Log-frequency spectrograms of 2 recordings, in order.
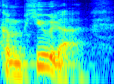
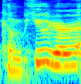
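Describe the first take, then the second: First: The final R sound is dropped. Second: The final R sound is pronounced.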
